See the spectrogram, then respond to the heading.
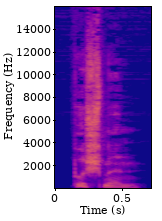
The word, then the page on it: bushman: Australian English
